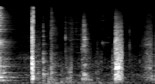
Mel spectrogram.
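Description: Steel riving knife being handled and set down on the table saw's metal top: a sharp clink about half a second in, a faint tap, then another clink near the end.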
